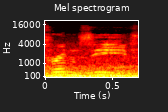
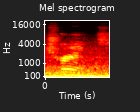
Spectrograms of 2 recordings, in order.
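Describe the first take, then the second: First: It is said as Trend then a separate Z. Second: It is said as one syllable, like trends. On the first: The speaker calls it right. "It's Trend Z" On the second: The speaker calls it wrong. "it's not trends"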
